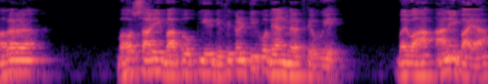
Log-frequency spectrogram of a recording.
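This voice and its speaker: There is audible room echo as a man talks at a medium pitch with vocal fry. His intonation is fairly even, broken by long, frequent pauses. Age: 60s. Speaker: activist organization leader. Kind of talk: recorded speech to a convention. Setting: video message.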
